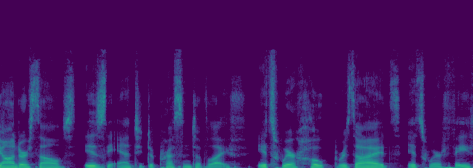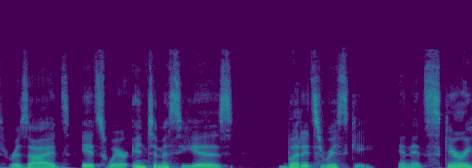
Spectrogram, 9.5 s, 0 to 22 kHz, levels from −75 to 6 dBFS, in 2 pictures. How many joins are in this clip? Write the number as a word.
two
